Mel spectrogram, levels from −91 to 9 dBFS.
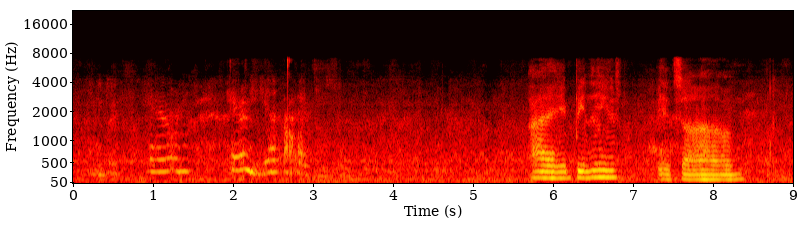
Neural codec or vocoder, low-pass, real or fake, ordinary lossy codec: codec, 24 kHz, 3 kbps, HILCodec; 7.2 kHz; fake; none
